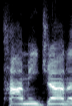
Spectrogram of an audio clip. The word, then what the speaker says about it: Parmigiana: It's spelled with an I, and it's pronounced Parmigiana. That's an I.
